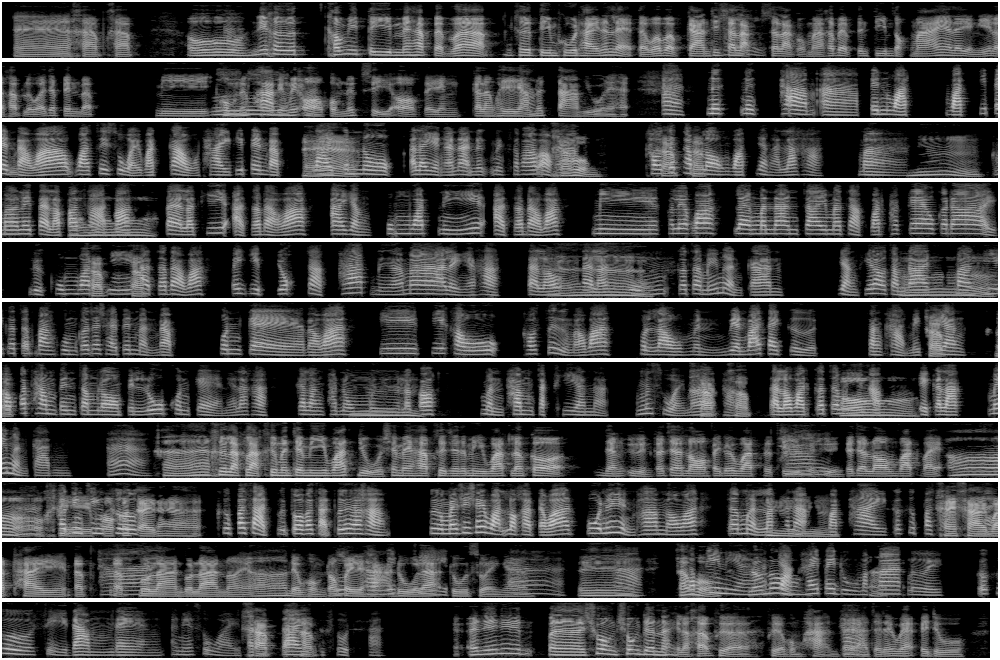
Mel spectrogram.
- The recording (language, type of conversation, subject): Thai, podcast, คุณมีประสบการณ์งานบุญครั้งไหนที่ประทับใจที่สุด และอยากเล่าให้ฟังไหม?
- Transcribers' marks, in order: "กำลัง" said as "กะลัง"; other background noise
